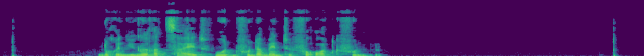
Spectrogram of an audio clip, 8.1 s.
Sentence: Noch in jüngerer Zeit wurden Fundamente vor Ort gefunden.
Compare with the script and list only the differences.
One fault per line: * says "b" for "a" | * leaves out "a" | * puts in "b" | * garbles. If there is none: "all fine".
all fine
